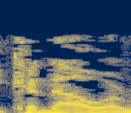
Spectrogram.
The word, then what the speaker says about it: Kanawha: So the Elk River, it seems, is a tributary of the Kanawha. Is that how we pronounce it? K-A-N-A-W-H-A. Sounds like an Indian name. – Mm-hmm. – The Kanawha River.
